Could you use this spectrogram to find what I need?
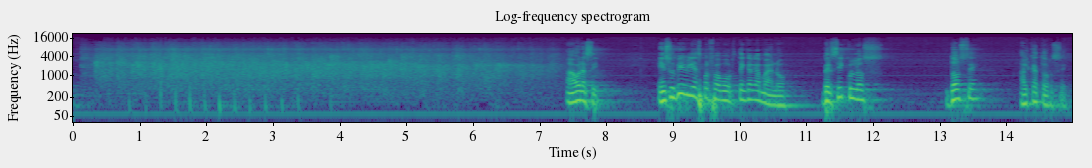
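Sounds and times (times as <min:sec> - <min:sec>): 
audience applause: 0:00.1 - 0:07.4
speech: 0:07.4 - 0:08.0, 0:08.8 - 0:12.2, 0:13.1 - 0:14.9.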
